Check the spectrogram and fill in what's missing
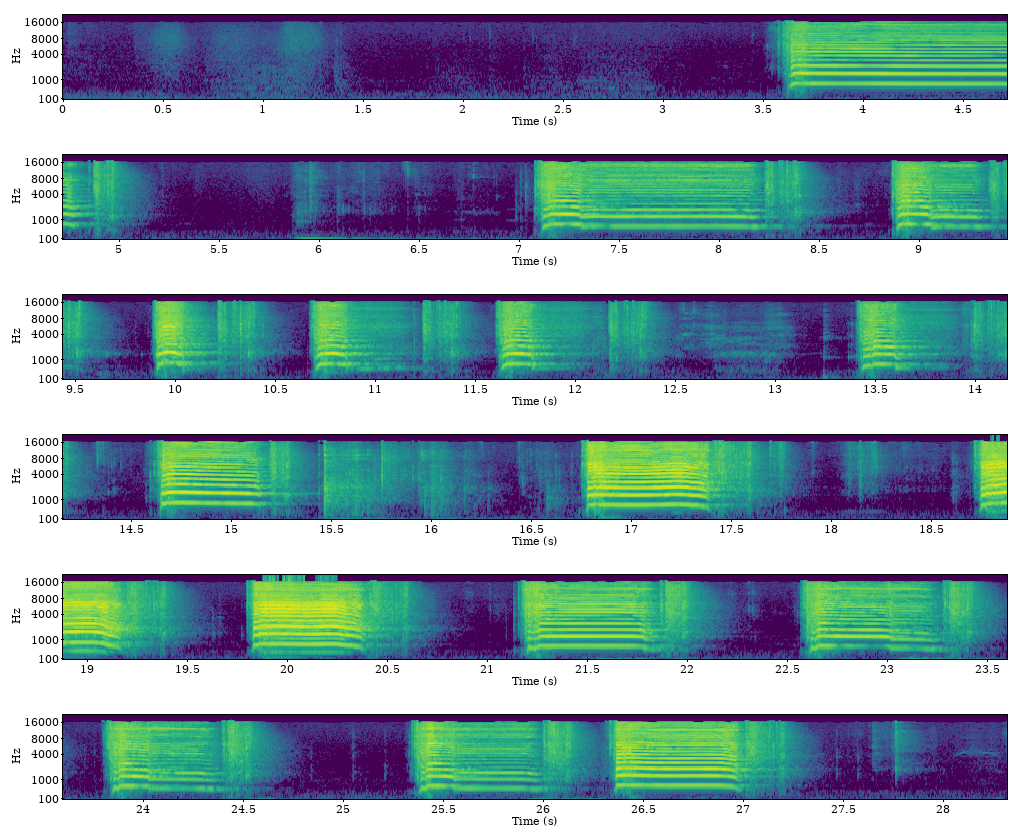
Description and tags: spanish party noisemaker
A whistle made of paper that unrolls when you blow and then it rolls back in. It is used in parties. In Spain we call it "matasuegras" (literally, "mother-in-law killing device"). Recorded with a RODE NT-USB
blower, party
